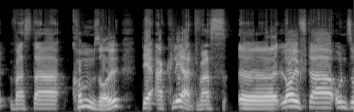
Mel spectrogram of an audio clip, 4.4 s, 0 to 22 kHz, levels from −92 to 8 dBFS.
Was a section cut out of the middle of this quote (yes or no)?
no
